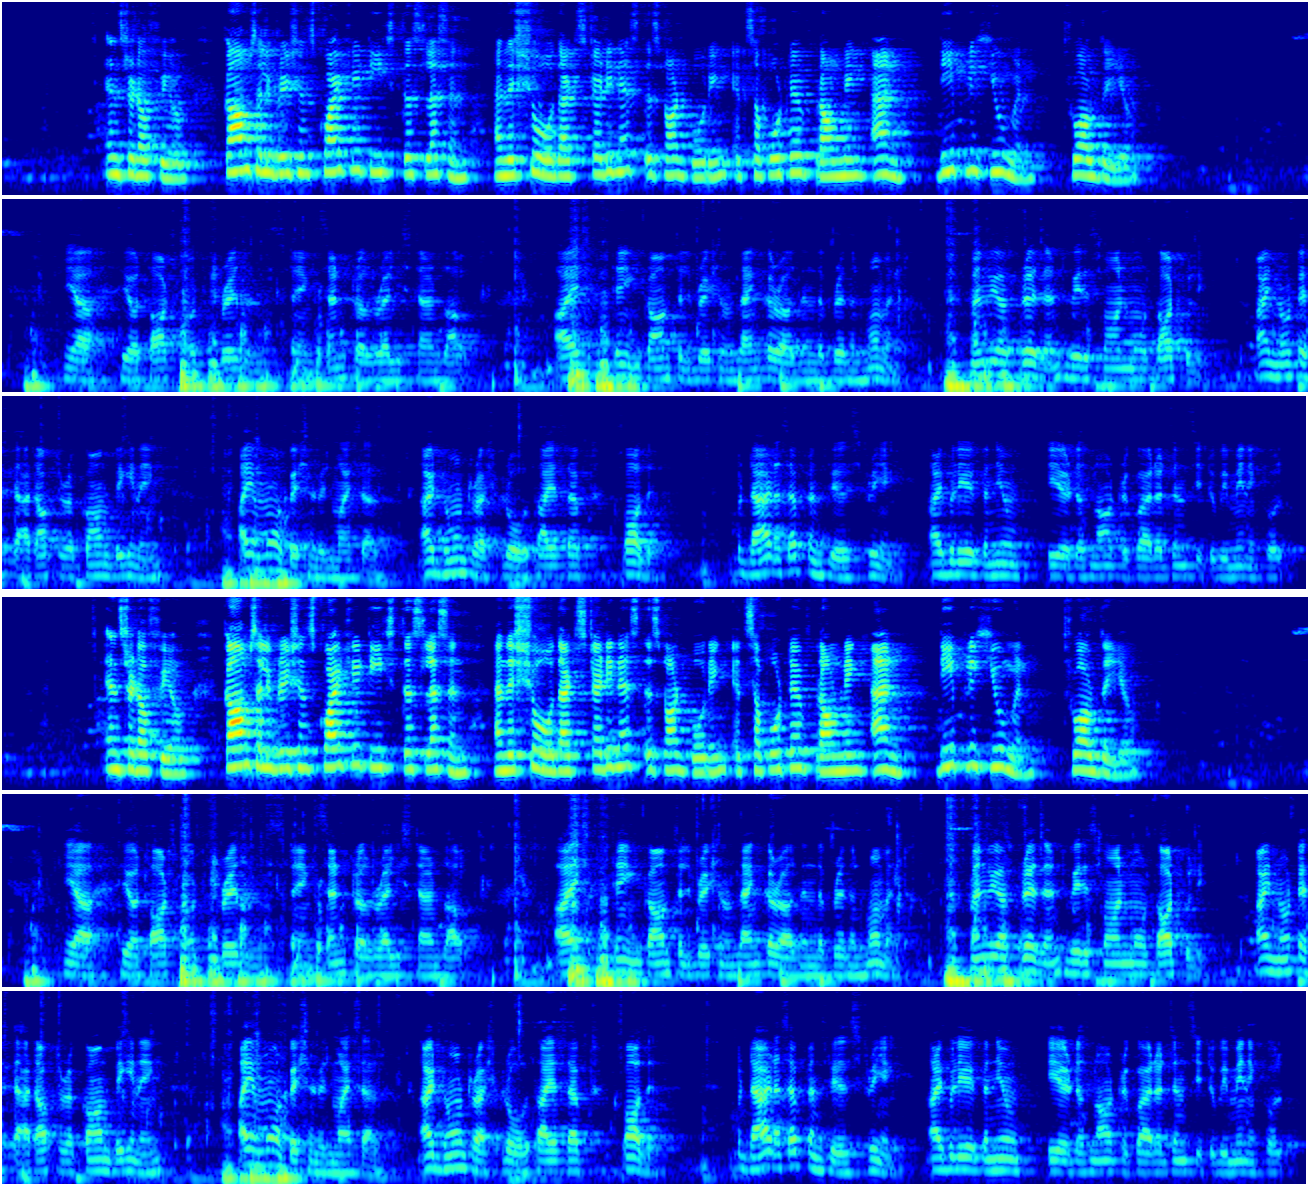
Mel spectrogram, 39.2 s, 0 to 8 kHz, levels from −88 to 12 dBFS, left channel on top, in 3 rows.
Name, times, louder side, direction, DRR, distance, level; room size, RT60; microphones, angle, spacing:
voice 1, 1.0-1.8 2.2-9.0 9.3-10.3 10.7-11.4, right 3 dB, 60° right, 11 dB, 2.2 m, -32 dB
sound 1, 13.3-17.0 17.4-21.5 21.9-24.9 25.4-25.5 25.8-29.6 29.9-30.0 31.2-31.6 32.3-32.4, right 1 dB, 40° right, 1.0 m, -40 dB
voice 2, 13.7-17.7 18.6-22.0 22.7-25.1 25.6-27.7 28.5-30.0 30.3-32.7 33.4-35.0 35.4-36.3 36.6-38.9, right 4 dB, 85° right, 5 dB, 1.7 m, -44 dB
28.0 x 19.5 x 9.5 m, 0.77 s
head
